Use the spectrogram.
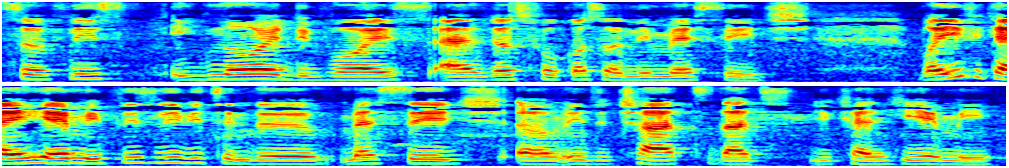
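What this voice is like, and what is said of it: Congested voice from a cold. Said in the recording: “my voice sounds funny, it's because I have a cold”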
